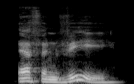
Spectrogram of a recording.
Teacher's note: the constriction is made with the upper teeth and the lower lip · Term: labial dental sounds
